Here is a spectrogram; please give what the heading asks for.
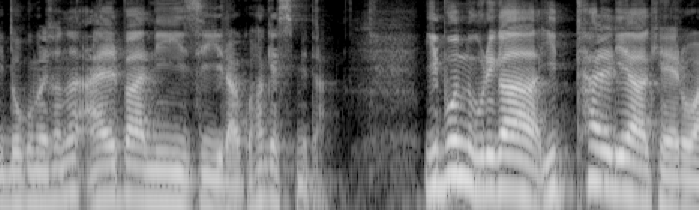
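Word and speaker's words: Albanese: 설명해 놓은 웹페이지에 가니까 그 라스트 네임을 앨버니지라고 읽던가 앨범 니즈라고 읽던가 두 개 중에 하나로 하라는 거예요이 녹음에서는 알바니이지라고 하겠습니다 이분 우리가 이탈리아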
